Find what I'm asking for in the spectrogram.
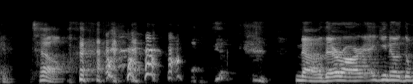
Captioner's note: laughing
